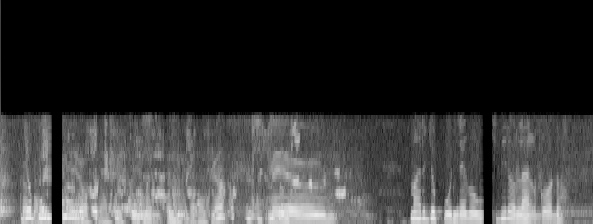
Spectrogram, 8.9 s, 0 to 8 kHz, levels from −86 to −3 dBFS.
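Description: A delayed second copy of the speech, trailing by about 0.28 s, runs from 0.0 to 0.28 s, from 0.5 to 4.09 s and from 4.34 to 5.6 s. It sits about 5 dB below the speech at its strongest and about 10 dB below in the long middle stretch. This is an echo leak, likely from a loudspeaker whose echo canceller let the far end's own voice return. From 0.72 to 0.93 s a buzzy held tone fades to silence before speech resumes. This is packet loss with pitch repetition, where the last pitch period is repeated to cover about 210 ms of missing audio. The speech dips sharply at 1.36 to 1.64 s, 2.32 to 2.52 s, 3.18 to 3.72 s, 4.37 to 4.44 s and 4.63 to 5.32 s, falling by up to about 20 dB in the worst spots. This is speech suppressed in double talk, likely an echo canceller turning down both voices while both sides spoke at once. The same held-and-fading patch returns between 7.2 and 7.44 s, where 210 ms of losses are scattered across 240 ms, with the longest gap lasting 180 ms.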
